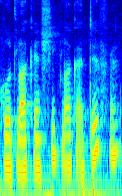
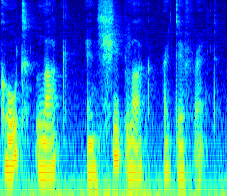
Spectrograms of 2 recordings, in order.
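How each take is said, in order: First: It is said in a Liberian accent. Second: It is said slowly in a neutral accent. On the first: "In my Liberian vernacular" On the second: "Let me say it slowly"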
